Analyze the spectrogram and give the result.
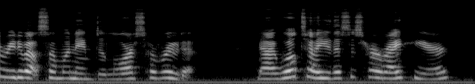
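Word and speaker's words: Huerta: Well, Dolores, her last name Haruta, is the way I've heard it pronounced, but I've also heard it pronounced other ways. So, as you learn about her in future times, you will also hear her name pronounced differently.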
